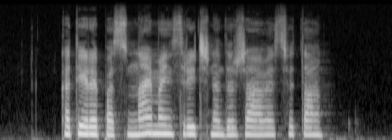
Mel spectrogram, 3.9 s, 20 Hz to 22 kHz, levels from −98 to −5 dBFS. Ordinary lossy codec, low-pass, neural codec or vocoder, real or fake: none; 19.8 kHz; vocoder, 48 kHz, 128 mel bands, Vocos; fake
